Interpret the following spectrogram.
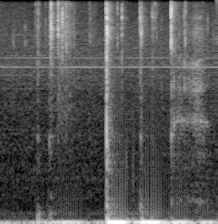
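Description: A few keystrokes on a computer keyboard, the Enter key among them, with a dull low thump about a second in that is the loudest sound.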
